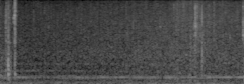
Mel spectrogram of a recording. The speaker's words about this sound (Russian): Машину останавливают жители селения.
